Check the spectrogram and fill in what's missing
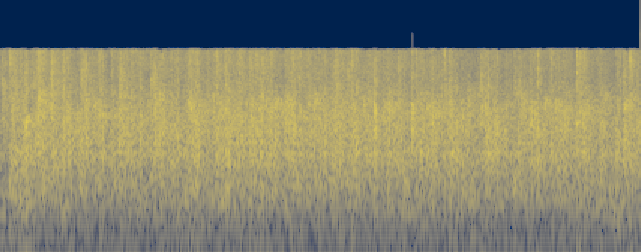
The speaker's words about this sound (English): And for that, I would like to applaud Advocate Vusi Pikoli.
